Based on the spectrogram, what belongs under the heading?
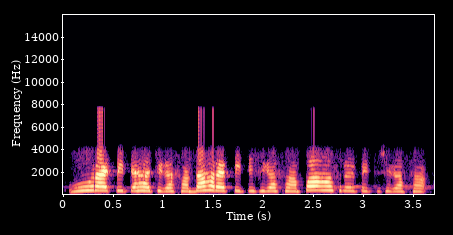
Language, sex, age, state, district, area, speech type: Kashmiri, female, 45-60, Jammu and Kashmir, Ganderbal, rural, conversation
